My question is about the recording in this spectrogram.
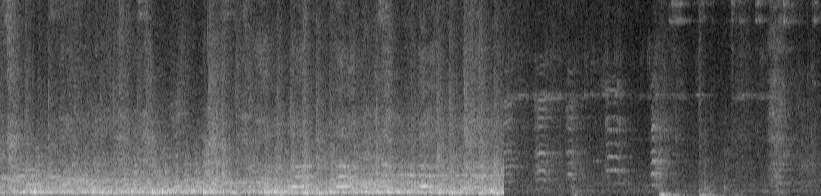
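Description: Loud, dense din of many overlapping voices crying out over a rumbling noise, which stops abruptly about seven and a half seconds in. After that, a quiet stage with a few faint knocks.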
